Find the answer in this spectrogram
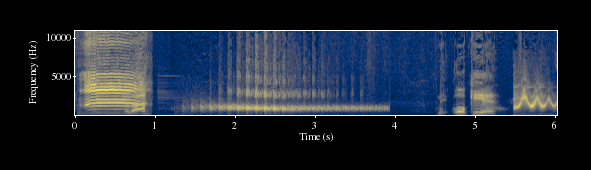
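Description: A man's loud drawn-out wail lasting about a second, followed by a buzzing, warbling sound about three seconds long that swells and fades, then a few spoken words near the end.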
